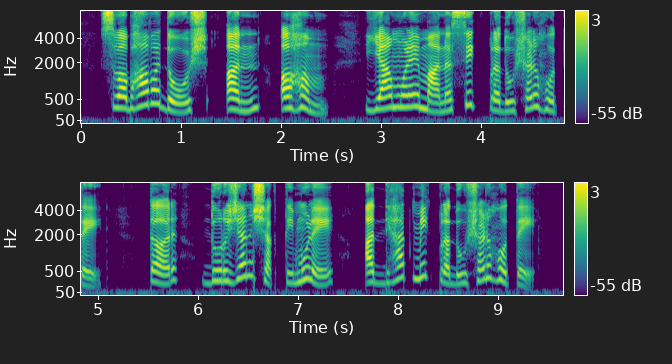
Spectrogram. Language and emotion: Marathi, neutral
